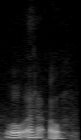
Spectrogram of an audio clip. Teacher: कंठ और ओष्ठ से इन दो से हमारा निकलता है ओ और औ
